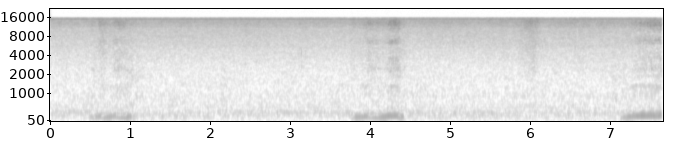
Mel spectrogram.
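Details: Sleeping pet dog, unwell and awaiting medication, snoring: low rattling snores every few seconds, about 18 a minute, in a quiet room.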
